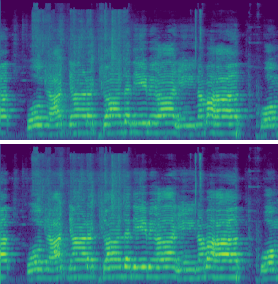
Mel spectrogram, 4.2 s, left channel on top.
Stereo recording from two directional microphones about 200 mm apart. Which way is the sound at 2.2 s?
20° right (ahead or behind).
